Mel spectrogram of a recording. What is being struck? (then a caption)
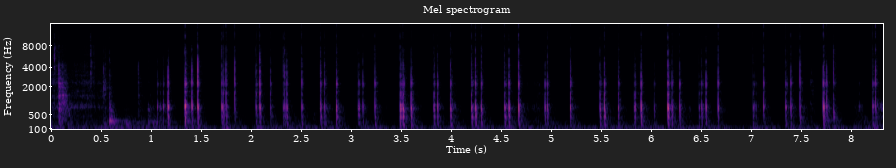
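Spiral notebook with laminated cardboard cover. Fingertips of one hand tap on the glossy laminated cardboard cover of a small spiral-bound notebook lying flat on a white board. A steady run of short, dry, hollow taps centered around 800 Hz dies away almost instantly, over a faint low hum.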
